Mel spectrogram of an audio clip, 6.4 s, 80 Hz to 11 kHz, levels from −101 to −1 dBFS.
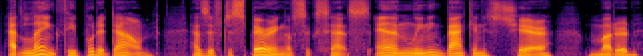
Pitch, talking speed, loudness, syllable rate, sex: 125 Hz, 170 wpm, -22 LUFS, 4.4 syllables/s, male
